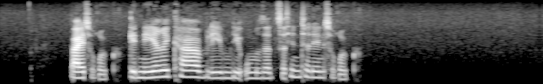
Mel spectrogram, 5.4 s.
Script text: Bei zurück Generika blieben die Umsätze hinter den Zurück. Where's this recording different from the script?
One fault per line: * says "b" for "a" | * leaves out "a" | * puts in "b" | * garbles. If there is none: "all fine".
all fine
